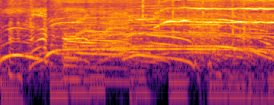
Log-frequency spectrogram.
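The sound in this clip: Audience cheering and whooping, a loud, continuous roar with shrill yells and whistle-like cries rising over dense crowd noise throughout.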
